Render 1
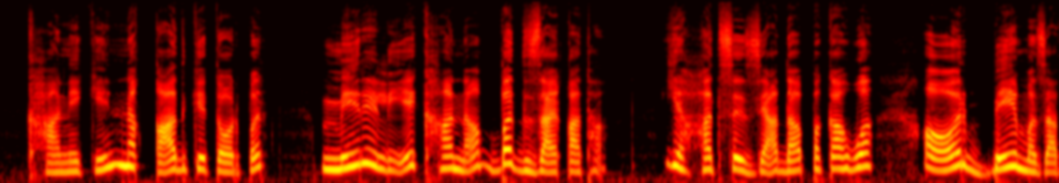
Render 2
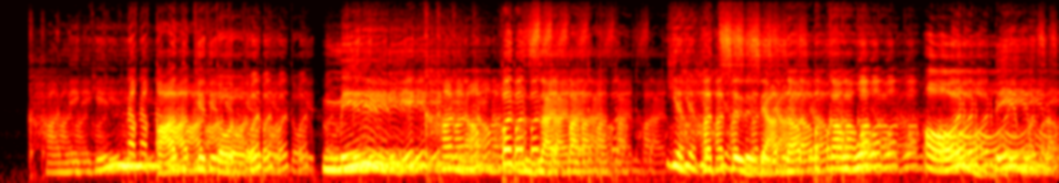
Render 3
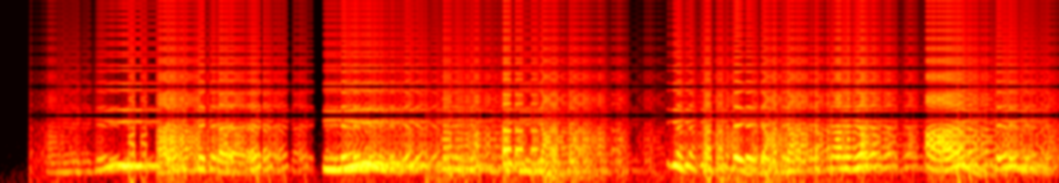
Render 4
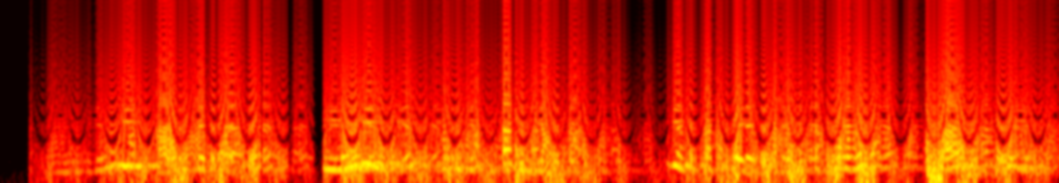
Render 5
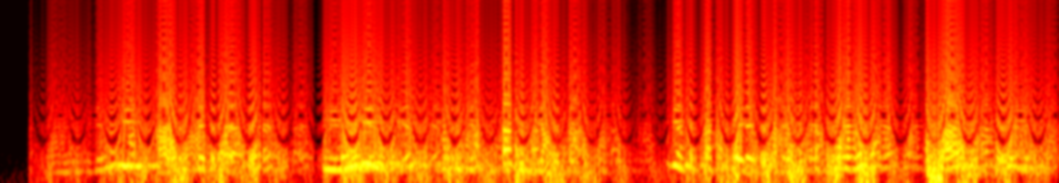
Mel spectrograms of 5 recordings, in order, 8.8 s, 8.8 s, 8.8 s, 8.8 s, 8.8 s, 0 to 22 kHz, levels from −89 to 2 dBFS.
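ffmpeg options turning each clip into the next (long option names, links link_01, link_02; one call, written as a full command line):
ffmpeg -i in.wav -filter_complex "[0:a]dynaudnorm=framelen=200:gausssize=9:maxgain=10.5dB,asplit=2[link_01][link_02];[link_02]aecho=0:1:100|230|399|618.7|904.3:0.631|0.398|0.251|0.158|0.1[link_03];[link_01][link_03]amix=inputs=2:normalize=0" out.wav
ffmpeg -i in.wav -af "acrusher=samples=24:mix=1:aa=0.000001,volume=-4.5dB" out.wav
ffmpeg -i in.wav -af "equalizer=frequency=1600:width_type=o:width=2.7:gain=6.5,acrusher=samples=29:mix=1:aa=0.000001:lfo=1:lforange=46.4:lforate=3.5,volume=-7.5dB" out.wav
ffmpeg -i in.wav -af "aecho=1:1:576:0.075,volume=4.5dB" out.wav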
